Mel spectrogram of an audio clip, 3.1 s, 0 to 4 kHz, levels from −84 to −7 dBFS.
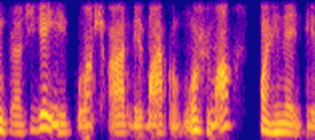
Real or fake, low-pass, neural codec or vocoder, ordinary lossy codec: fake; 3.6 kHz; autoencoder, 44.1 kHz, a latent of 192 numbers a frame, MeloTTS; Opus, 16 kbps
